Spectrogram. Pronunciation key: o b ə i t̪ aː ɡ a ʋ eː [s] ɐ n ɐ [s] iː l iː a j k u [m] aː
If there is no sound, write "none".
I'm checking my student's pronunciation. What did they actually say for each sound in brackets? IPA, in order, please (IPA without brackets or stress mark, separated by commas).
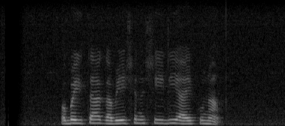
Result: ʃ, ʃ, n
